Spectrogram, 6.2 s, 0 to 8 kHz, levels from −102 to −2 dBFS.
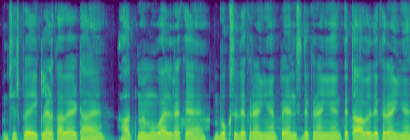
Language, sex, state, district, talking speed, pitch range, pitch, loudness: Hindi, male, Maharashtra, Aurangabad, 215 wpm, 110-120 Hz, 115 Hz, -18 LUFS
